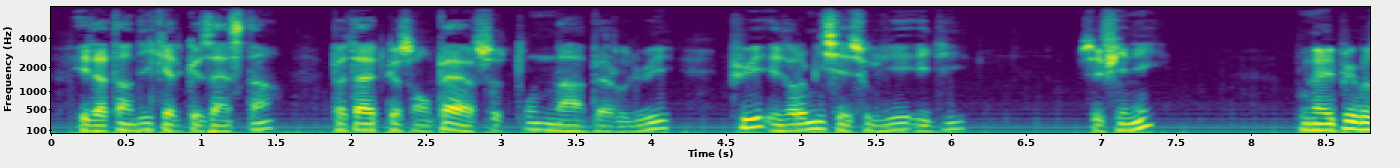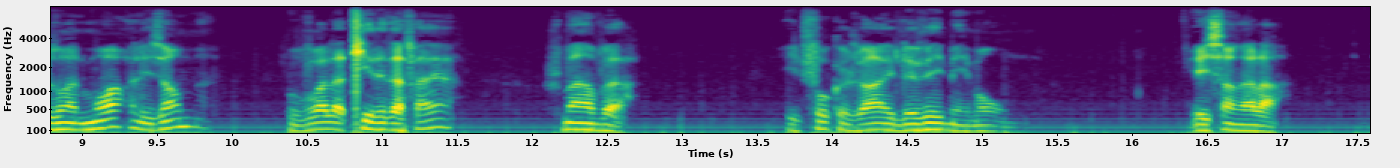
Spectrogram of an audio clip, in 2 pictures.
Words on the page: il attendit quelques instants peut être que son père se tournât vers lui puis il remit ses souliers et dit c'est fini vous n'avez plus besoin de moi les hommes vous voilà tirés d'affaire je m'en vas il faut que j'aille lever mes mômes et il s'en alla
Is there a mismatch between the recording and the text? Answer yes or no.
no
